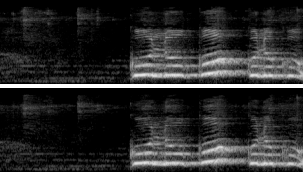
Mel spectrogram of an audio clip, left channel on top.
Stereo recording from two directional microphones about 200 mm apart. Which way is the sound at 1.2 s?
15° right (ahead or behind).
